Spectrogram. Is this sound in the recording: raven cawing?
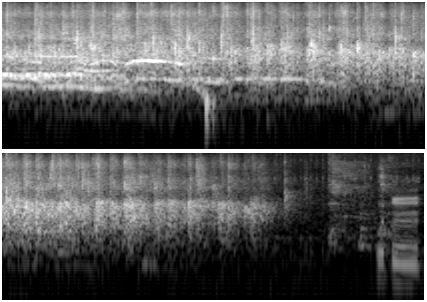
no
